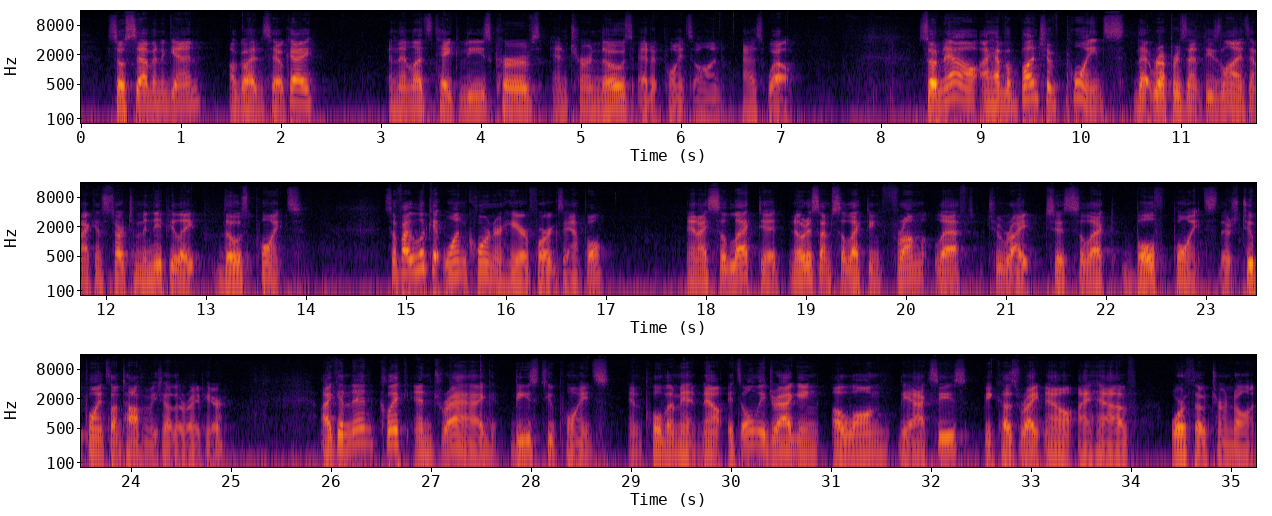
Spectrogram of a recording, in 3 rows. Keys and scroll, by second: 33.6 ctrl+z.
